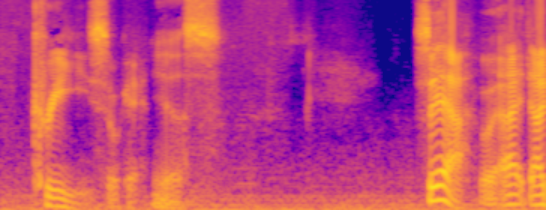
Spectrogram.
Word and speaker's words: Kryze: Is that how you pronounce it? Kryze? Kryze, okay.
